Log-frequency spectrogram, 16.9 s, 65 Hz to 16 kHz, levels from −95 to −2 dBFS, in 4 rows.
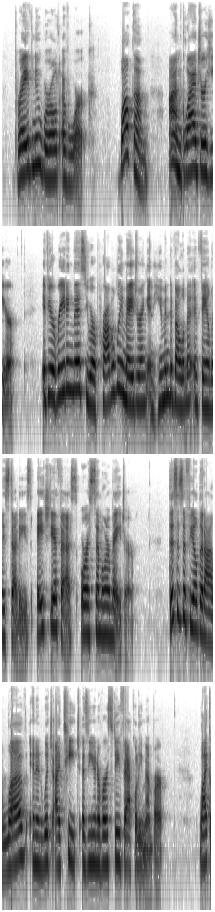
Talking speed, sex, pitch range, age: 165 wpm, female, 205-265 Hz, 30-49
